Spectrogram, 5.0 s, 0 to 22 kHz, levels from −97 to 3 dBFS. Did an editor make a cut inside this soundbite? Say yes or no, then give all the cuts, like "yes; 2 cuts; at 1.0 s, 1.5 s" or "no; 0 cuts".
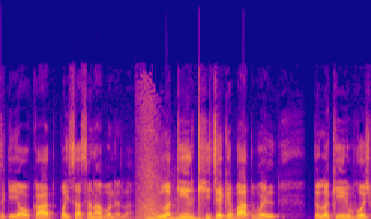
yes; 1 cut; at 1.9 s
